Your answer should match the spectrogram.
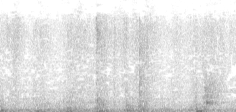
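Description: Storm noise aboard a cargo ship in heavy seas: wind and waves breaking against the hull as a steady rush, with a few sharper hits.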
